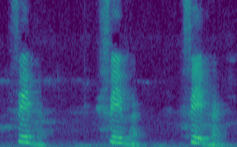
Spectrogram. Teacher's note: So, the last R sound will be silent. · while uttering or pronouncing the word, you should remain silent when the sound R comes. It is called British style.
